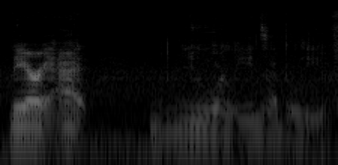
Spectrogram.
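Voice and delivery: ordinary delivery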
